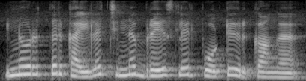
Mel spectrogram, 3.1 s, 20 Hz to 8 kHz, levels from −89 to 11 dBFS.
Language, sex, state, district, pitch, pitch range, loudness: Tamil, female, Tamil Nadu, Nilgiris, 235 Hz, 195-270 Hz, -15 LUFS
